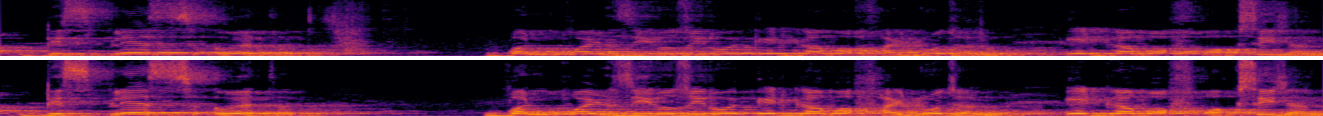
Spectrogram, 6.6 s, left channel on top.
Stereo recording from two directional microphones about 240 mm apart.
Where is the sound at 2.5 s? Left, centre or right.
Right.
